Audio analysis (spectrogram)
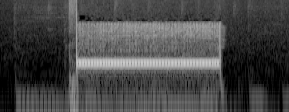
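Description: A telephone call placed by a radio show rings out: one loud, steady electronic ring tone lasting about a second, starting with a click and cutting off abruptly, with no voices around it.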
